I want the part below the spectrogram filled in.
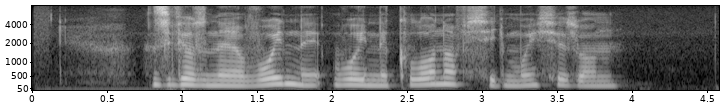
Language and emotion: Russian, neutral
